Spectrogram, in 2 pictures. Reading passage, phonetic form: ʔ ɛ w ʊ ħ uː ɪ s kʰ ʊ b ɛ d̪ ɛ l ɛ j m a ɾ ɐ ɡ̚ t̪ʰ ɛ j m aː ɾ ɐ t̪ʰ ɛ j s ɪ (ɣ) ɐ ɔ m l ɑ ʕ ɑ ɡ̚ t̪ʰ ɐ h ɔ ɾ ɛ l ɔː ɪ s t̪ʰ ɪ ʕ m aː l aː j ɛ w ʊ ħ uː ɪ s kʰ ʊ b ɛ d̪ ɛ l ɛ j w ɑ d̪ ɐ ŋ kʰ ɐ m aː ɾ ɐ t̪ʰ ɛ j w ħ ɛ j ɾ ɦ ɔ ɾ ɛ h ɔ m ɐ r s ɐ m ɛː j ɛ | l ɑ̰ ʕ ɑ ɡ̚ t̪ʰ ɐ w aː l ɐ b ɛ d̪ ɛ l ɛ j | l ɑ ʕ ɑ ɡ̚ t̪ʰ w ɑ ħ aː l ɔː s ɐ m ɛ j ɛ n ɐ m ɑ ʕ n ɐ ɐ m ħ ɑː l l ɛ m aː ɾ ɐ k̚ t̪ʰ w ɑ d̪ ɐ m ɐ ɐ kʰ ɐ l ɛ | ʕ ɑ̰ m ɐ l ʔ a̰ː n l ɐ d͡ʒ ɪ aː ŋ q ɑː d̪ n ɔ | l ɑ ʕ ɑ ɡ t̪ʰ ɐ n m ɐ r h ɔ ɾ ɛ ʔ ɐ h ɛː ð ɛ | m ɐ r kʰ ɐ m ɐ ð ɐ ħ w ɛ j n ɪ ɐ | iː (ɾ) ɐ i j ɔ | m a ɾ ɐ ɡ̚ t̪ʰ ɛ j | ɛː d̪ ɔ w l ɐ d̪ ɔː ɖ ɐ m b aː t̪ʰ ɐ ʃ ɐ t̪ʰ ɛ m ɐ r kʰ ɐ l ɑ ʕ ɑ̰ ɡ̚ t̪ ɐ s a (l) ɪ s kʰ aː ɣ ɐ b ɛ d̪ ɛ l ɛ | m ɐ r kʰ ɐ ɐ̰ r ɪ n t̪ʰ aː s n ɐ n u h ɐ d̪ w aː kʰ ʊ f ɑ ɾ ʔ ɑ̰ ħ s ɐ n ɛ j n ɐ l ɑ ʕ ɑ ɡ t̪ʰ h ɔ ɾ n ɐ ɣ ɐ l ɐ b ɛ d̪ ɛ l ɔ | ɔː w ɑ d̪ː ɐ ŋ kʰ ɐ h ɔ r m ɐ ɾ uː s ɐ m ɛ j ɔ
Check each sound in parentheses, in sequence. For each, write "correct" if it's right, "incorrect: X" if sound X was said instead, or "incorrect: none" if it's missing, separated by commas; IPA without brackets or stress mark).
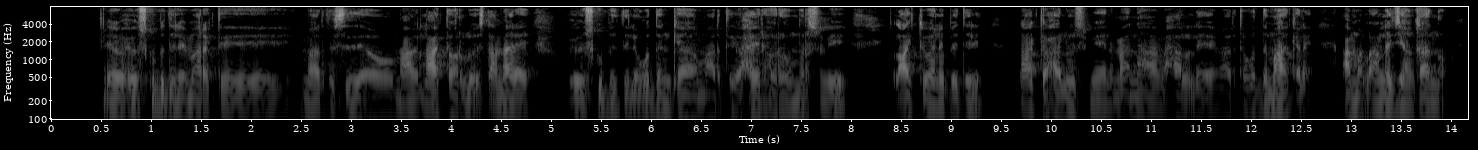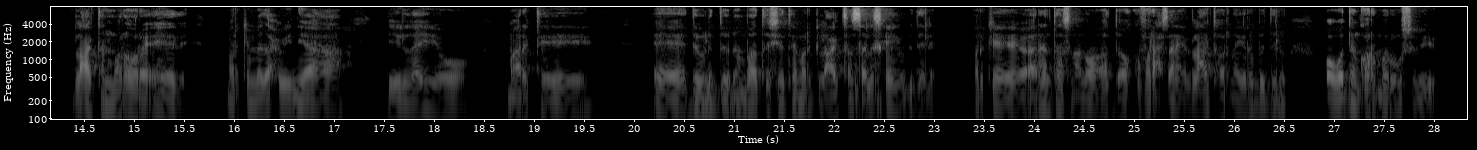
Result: incorrect: ð, incorrect: l, correct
